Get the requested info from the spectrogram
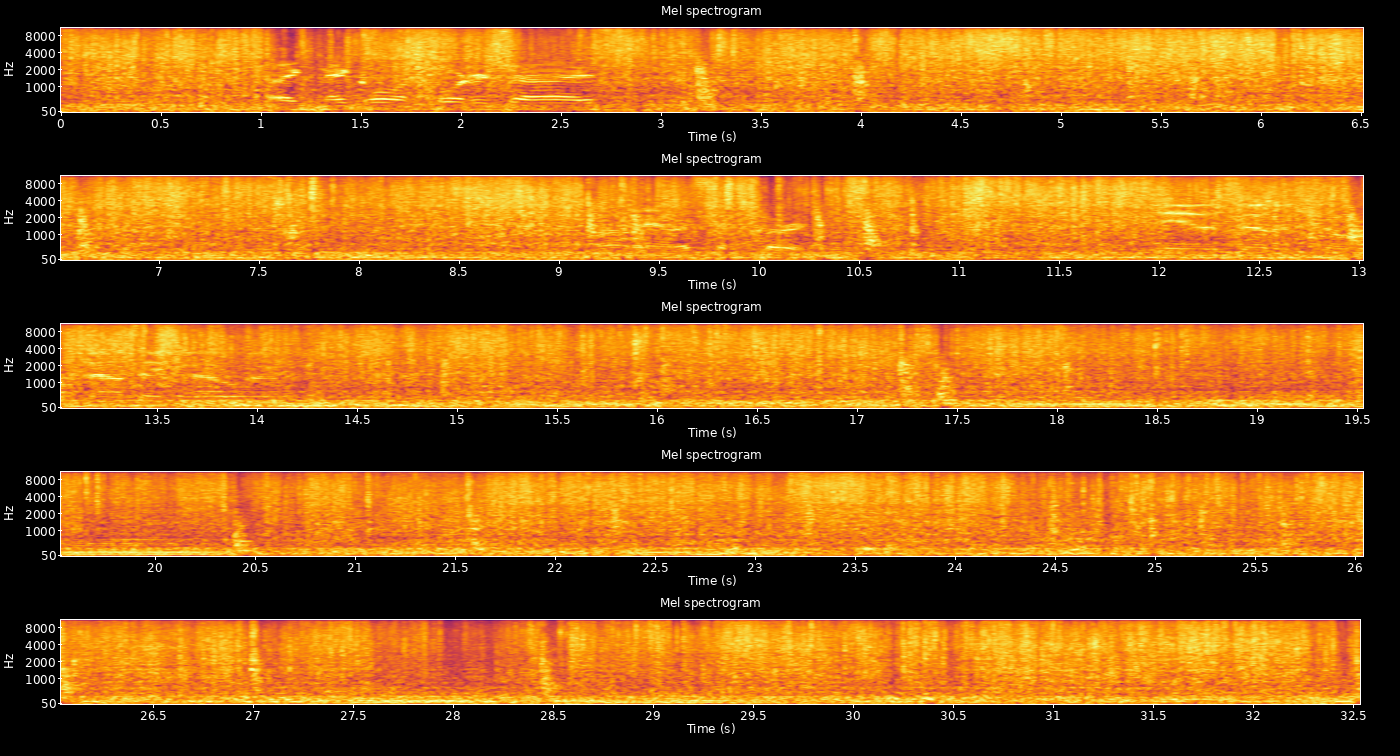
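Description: Heavy rain pelting the roof and windshield of a moving car, a steady dense hiss with a low rumble underneath.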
